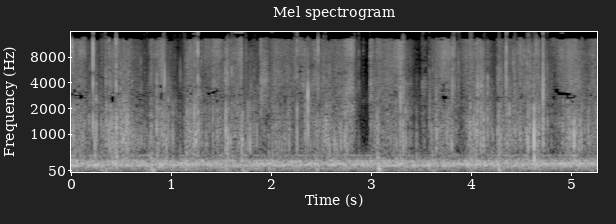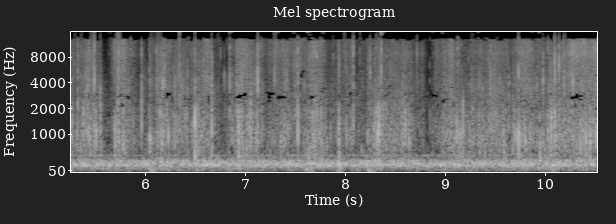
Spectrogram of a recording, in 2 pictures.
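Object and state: Crumpled packaging paper.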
